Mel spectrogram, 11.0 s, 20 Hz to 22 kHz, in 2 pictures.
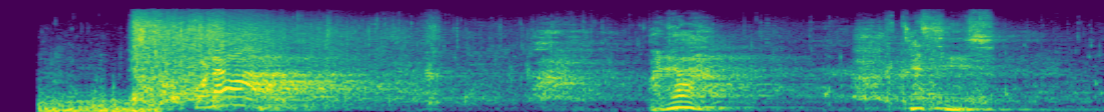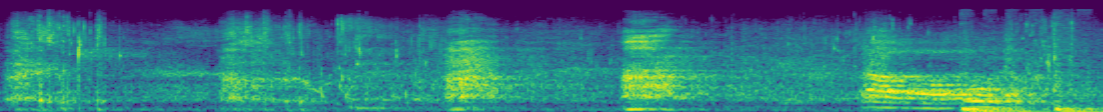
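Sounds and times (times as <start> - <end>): swimmers splashing: 0.7 - 11.0
swimmers gasping for breath: 2.0 - 10.3.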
